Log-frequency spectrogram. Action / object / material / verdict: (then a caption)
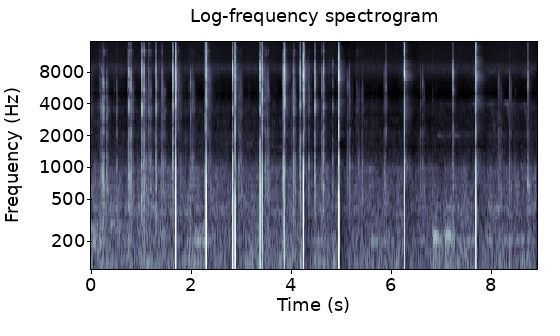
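tap / flat plastic keychain tag with steel split ring / plastic / none. Long fingernails tap and handle a flat, solid, hand-sized yellow plastic keychain tag with a printed portrait and a steel split ring, held in both hands. About twenty sharp, dry clicks ring out over a faint rustling background, each with a bright attack that dies away almost instantly, and the metal ring may add a light jingle.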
